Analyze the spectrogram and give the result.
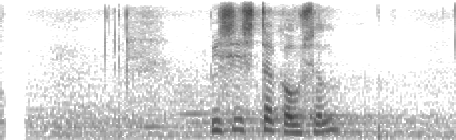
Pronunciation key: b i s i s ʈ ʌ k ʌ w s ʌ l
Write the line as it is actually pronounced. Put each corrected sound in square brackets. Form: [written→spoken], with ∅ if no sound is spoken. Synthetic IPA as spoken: b i s i s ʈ ʌ k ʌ w s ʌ l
